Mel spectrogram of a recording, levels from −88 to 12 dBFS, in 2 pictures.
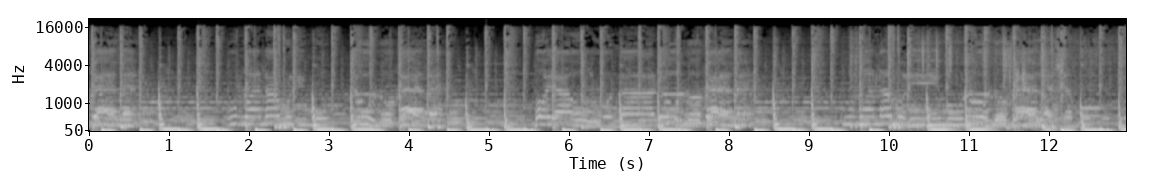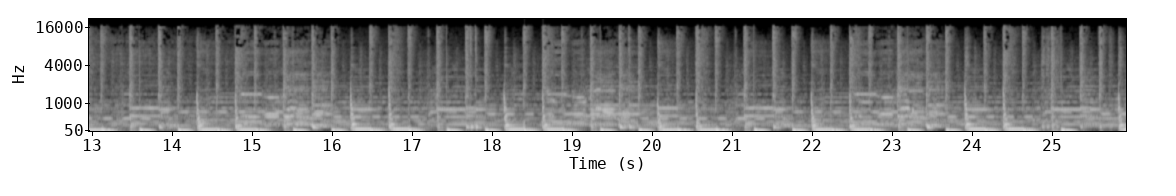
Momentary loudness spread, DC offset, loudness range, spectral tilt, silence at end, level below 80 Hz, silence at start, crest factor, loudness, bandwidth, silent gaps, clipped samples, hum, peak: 4 LU; under 0.1%; 2 LU; -5 dB/octave; 0 s; -14 dBFS; 0 s; 12 dB; -14 LUFS; 17 kHz; none; under 0.1%; none; 0 dBFS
